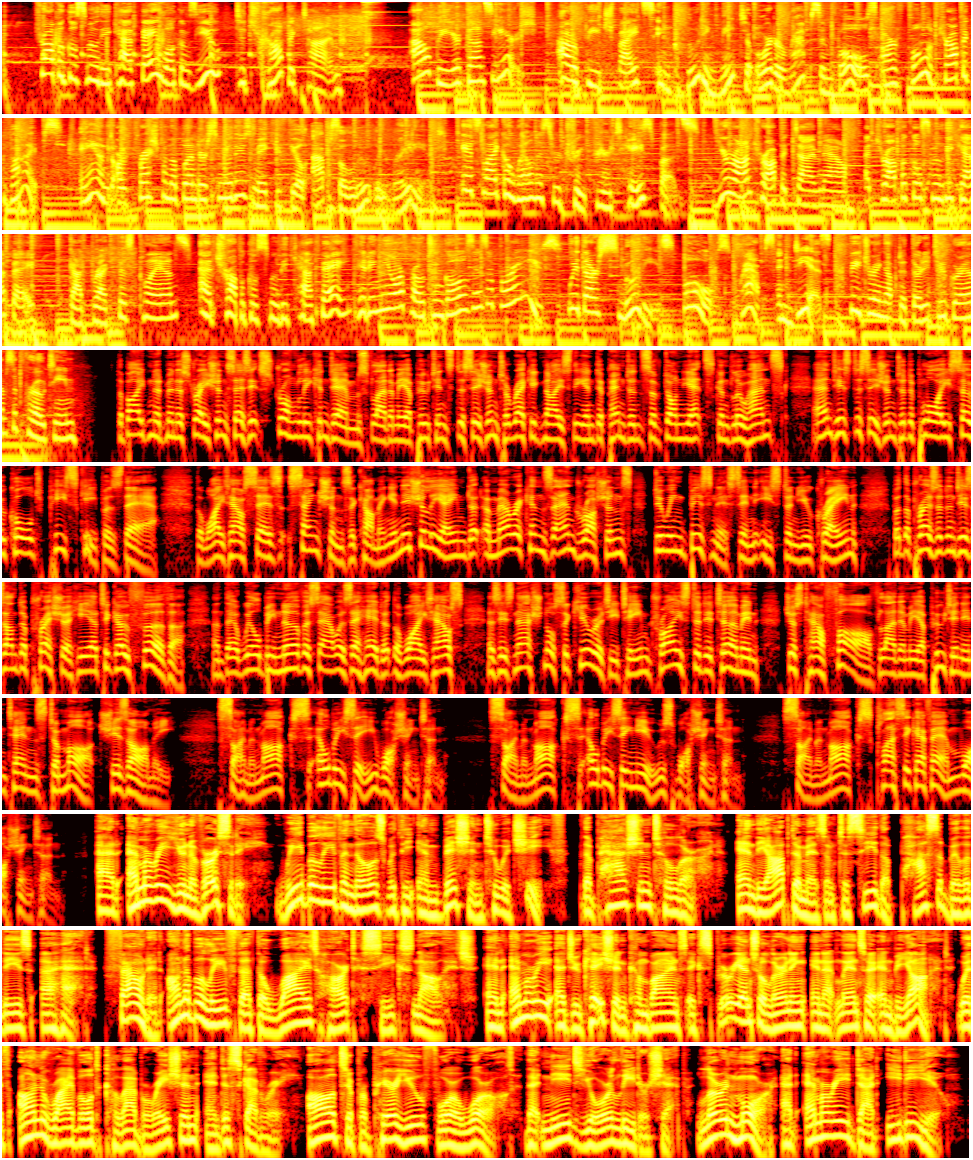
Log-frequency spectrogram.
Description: live, breaking coverage of Vladimir Putin's address to the Russian people and the US reaction to it.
